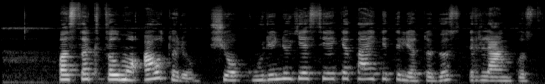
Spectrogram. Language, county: Lithuanian, Tauragė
